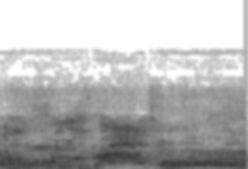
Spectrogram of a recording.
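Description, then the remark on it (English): A large crowd of Trump supporters pushing police officers back chants "our house" together in a loud, rhythmic football-style chant, many voices rising and falling in unison with a brief dip midway before surging back. “The fucked up thing is, gang, that's a football chant.”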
